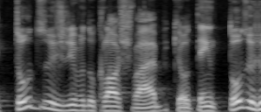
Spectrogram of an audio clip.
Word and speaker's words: Schwab: Esse termo foi inventado por um cara chamado Klaus, se escreve Schwab, né? Mas em alemão é Schwab, já que ele é alemão.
